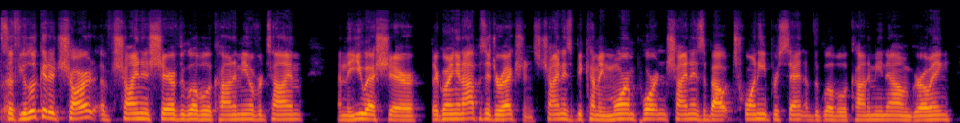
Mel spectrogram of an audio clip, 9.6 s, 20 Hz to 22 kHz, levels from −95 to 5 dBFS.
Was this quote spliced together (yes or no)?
no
